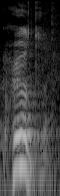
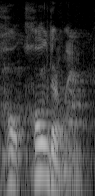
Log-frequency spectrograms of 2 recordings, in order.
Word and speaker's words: Hölderlin: a section on, Holderlin is one of the, Hölderlin, it's not Holderlin, which I prefer, but Hölderlin has, You didn't know his own name was pronounced.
